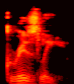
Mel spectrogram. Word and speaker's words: grisly: Grizzly but Grizzly Lee the second syllable is the long e like green beans Le together Grizzly it was a Grizzly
